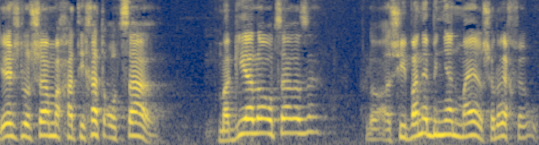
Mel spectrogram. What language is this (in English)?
Hebrew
